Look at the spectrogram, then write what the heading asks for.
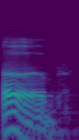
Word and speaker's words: herb: herb they say hub they pronounce the H sound so clearly when she's been given the script she's been told like yo pronounce it herb ah it's just like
